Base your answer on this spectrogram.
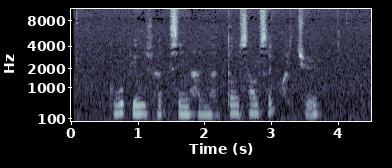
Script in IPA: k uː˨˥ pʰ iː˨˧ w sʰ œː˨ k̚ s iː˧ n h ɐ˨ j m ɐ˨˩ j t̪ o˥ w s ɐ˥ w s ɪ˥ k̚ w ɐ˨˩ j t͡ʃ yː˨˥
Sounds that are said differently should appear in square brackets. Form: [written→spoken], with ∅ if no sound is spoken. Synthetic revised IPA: k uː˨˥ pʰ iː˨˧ w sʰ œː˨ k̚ s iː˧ n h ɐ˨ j m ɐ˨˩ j t̪ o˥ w s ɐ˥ w s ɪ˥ k̚ w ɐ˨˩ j t͡ʃ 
